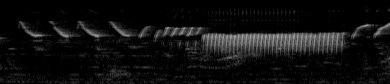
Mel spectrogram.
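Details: Local canary singing for song training: a run of repeated falling whistled sweeps, then a long rapid buzzing roll lasting over a second, ending with rising whistles, over soft background hiss.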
